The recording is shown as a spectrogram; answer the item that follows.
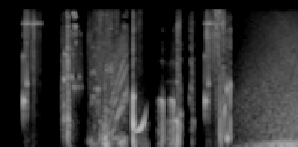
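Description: Animated TV logo sting: a quick run of about eight short, cartoon-like plop and pop sound effects, one with a fast swoop in pitch about a second in.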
